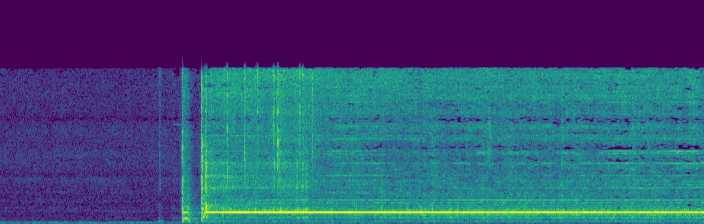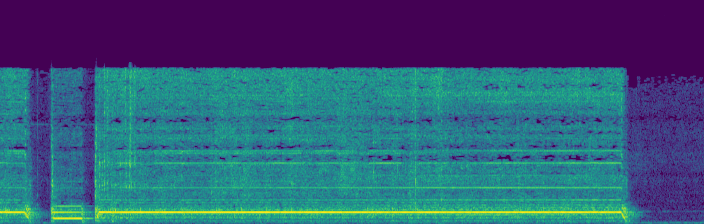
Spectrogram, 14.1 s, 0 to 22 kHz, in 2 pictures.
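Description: Zebra GX430t thermal transfer label printer printing and feeding labels: its motor runs with a steady high whine for about five seconds, stops briefly, then runs again for about five seconds.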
